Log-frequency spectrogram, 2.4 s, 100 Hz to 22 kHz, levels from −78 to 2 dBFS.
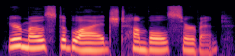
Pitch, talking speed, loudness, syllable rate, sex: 200 Hz, 125 wpm, -15 LUFS, 4.3 syllables/s, female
